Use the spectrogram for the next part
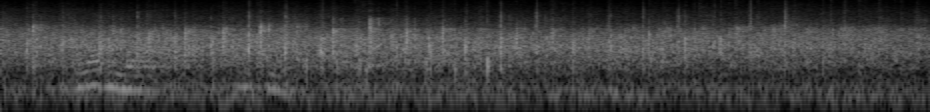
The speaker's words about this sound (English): So, folks, thank you for supporting us, and let's give these kiddos and adults a round of applause for their work this week.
